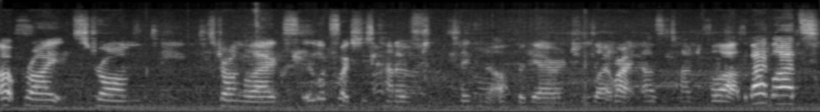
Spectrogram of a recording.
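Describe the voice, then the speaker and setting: Noticeable background noise sits behind a woman's voice. She talks at a fairly quick pace, with big swings in loudness. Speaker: race commentator. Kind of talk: live commentary.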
